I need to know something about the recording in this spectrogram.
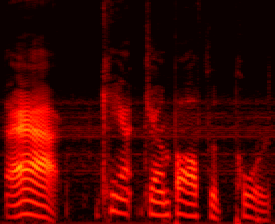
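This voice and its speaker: A man hosting a gameplay walkthrough, calmly explaining each button press step by step. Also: medium pitch, poor audio. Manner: slow, plain step-by-step explaining of controls. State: has the hiccups. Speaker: gameplay video host.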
